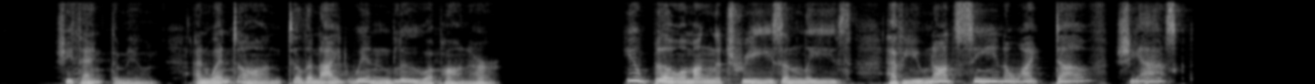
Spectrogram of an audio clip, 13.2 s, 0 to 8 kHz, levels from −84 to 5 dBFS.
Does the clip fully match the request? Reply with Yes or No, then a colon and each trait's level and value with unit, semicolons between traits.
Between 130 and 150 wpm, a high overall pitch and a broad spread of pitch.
Yes: average, 140 wpm; high, 195 Hz; wide, 6.3 semitones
